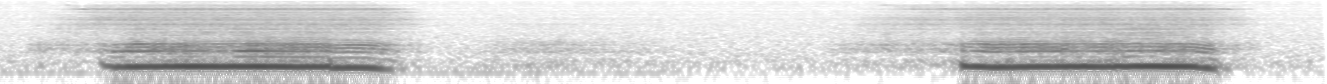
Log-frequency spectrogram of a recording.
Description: My husband denies that he doesn't snore at all. Now I proved him wrong. I recorded his snores, but couldn't get the pictures of it in the dark bedroom.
